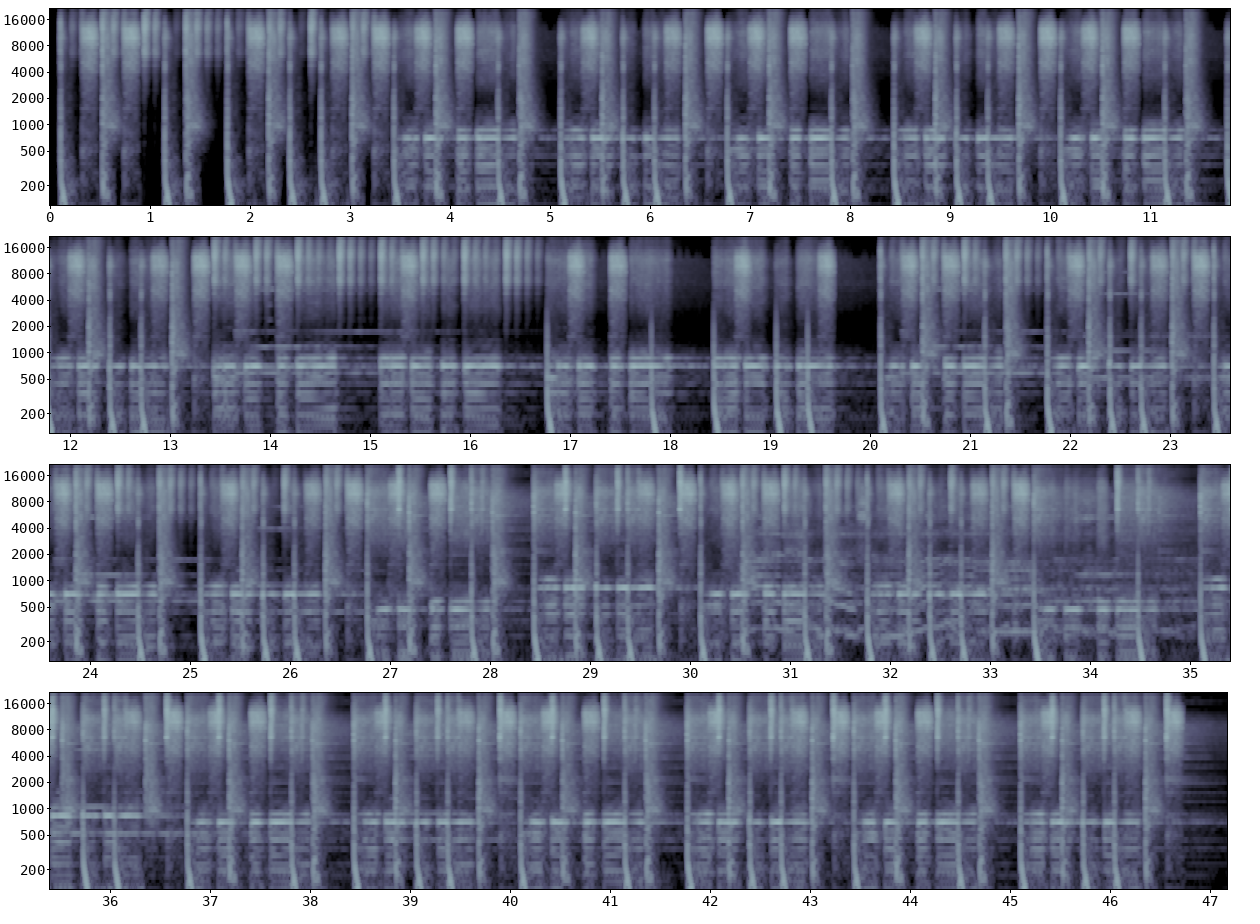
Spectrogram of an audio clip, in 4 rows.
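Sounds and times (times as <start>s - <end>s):
music beat: 0.1s - 46.8s.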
